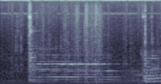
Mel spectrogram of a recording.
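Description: Electric guitar: a chord is struck about half a second in and left to ring, slowly fading.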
